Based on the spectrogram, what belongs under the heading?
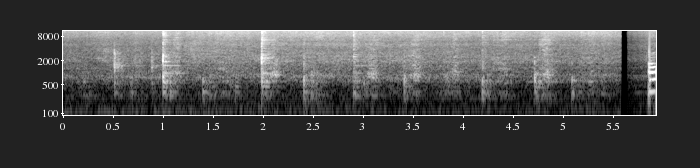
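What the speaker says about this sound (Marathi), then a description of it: "मसाला जो आहे व्यवस्थित असा परतून झालेला आहे आणि त्याला तेलही खूप छान असं सुटलं आहे" Misal masala of chili powder, turmeric and tomato puree frying in oil, a close sizzle with rhythmic spatula scrapes about once per second, ending in a brief clatter, no speech.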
